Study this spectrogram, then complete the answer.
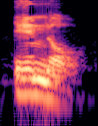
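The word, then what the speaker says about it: Enō: became the sixth patriarch in japanese his name is pronounced eno or loku locus luxo the sixth patriarch inno when he was just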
